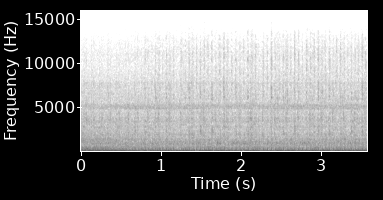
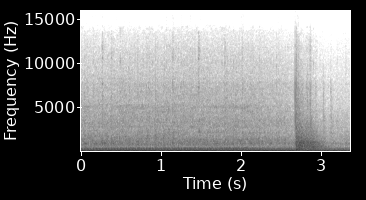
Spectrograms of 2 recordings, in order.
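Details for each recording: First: Ford Bronco II yard truck on a warm day (about 70°F), started cold after no-start troubleshooting, no choke: low, lumpy, uneven idle that barely keeps running until warm and then starts to even out; rough cold idle. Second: Ford Bronco II engine warming at idle on a 70-degree day, no choke: low, even idle with a steady beat and no stumbles, starting to even out, with a short handling clatter near the end; normal idle.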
